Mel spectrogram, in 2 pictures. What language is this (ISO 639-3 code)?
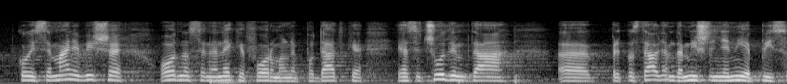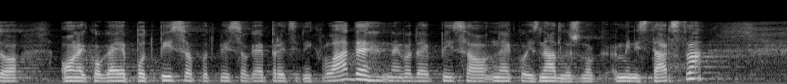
hrv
